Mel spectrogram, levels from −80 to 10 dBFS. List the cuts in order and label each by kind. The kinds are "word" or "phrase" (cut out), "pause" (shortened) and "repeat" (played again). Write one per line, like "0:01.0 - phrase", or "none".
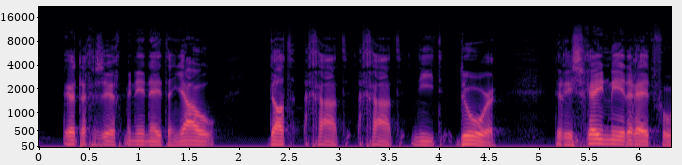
0:03.2 - repeat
